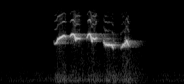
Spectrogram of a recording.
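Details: One gacor phrase from an orange-headed thrush, meant to stir emotion: five linked, fluty whistled notes that rise slightly, then fall, lasting under a second.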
